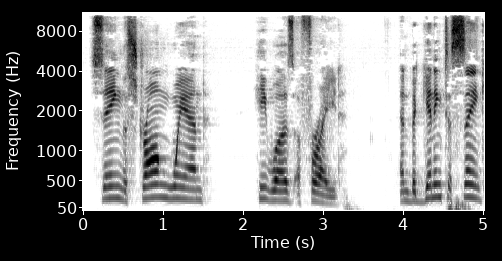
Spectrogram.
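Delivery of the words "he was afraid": usual speaking voice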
